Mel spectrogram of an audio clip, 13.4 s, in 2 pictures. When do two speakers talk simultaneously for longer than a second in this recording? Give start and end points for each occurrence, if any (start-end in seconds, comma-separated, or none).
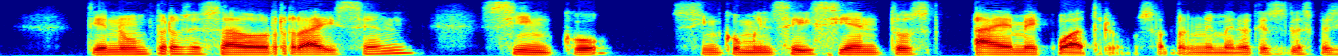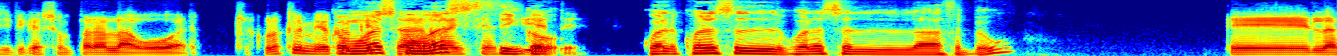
8.3-9.6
